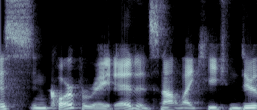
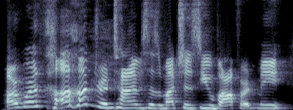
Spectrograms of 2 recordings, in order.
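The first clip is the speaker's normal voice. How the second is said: halfling rogue voice; 3 dB louder than usual. Acted. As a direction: pound the table and declare it in a high voice. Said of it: "pounds his little halfling fist on the table and says".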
